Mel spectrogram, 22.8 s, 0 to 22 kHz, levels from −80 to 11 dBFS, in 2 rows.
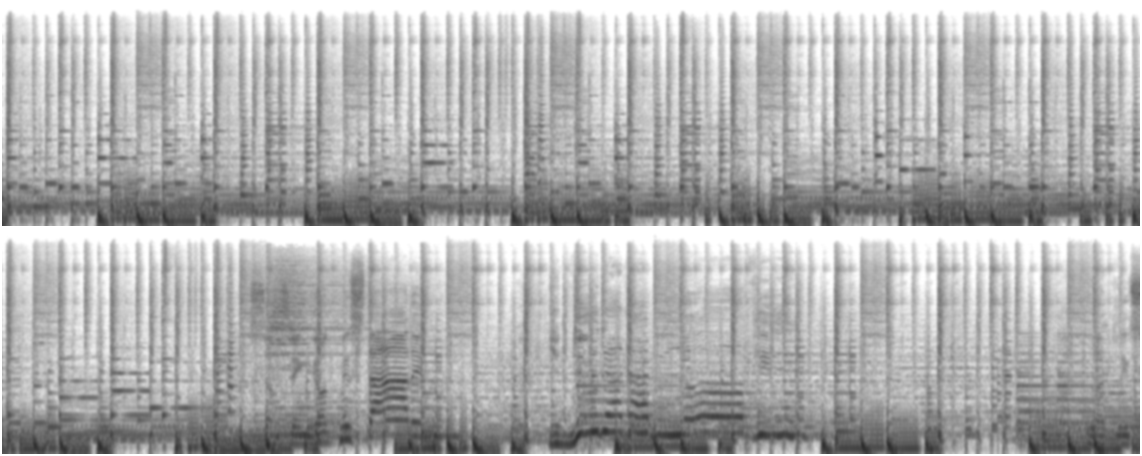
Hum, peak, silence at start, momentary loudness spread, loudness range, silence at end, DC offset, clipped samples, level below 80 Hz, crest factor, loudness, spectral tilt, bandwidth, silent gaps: none; 0 dBFS; 0 s; 7 LU; 3 LU; 0 s; under 0.1%; under 0.1%; -18 dBFS; 12 dB; -14 LUFS; -5 dB/octave; 19 kHz; none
